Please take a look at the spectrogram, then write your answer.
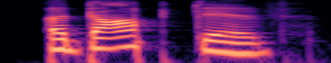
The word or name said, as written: adoptive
